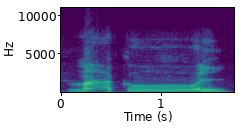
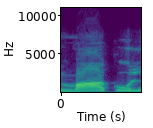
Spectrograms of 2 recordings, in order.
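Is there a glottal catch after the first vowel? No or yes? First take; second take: yes; no. First: A sharp glottal catch follows the first vowel. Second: The first vowel runs long with no catch. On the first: The speaker calls it right. "हमजा साकिन को जर्क के साथ, झटके के साथ हिलाकर पढ़ेंगे" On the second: The speaker calls it wrong. "ये माकूल नहीं होगा"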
